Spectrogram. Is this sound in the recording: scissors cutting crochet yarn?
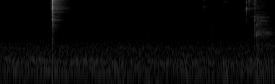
yes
